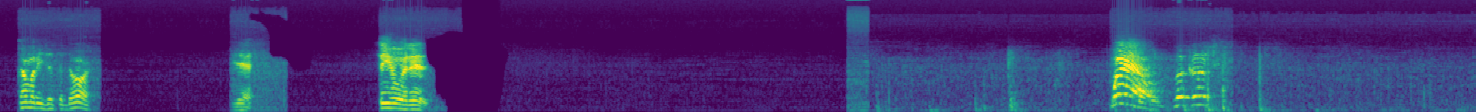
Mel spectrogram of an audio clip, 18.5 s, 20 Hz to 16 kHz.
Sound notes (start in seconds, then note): 10.6 footsteps; 12.2 door opens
